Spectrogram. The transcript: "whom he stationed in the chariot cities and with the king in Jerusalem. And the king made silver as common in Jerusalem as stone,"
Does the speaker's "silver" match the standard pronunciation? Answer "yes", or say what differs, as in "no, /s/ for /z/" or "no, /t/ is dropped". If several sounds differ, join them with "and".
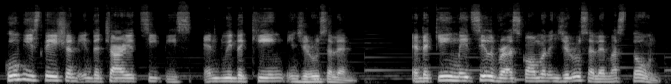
yes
